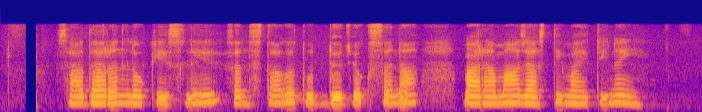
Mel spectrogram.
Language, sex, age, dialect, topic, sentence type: Marathi, female, 31-35, Northern Konkan, banking, statement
